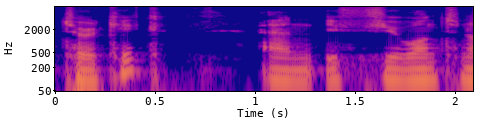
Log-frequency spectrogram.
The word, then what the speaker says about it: Turkic: Turkic. – Turkic, exactly.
